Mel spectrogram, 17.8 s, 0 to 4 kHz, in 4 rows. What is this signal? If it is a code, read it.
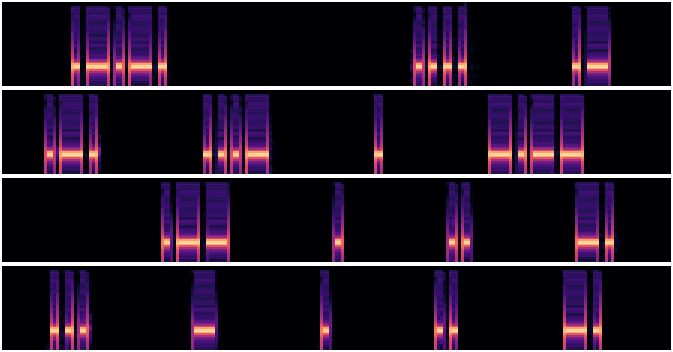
Morse code, heard as a keyed tone, about 25 wpm, spaced as for 10 wpm, 550 Hz. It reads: <AR> HARVEY WEINSTEIN
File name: podcast / News headlines-1x-25x10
